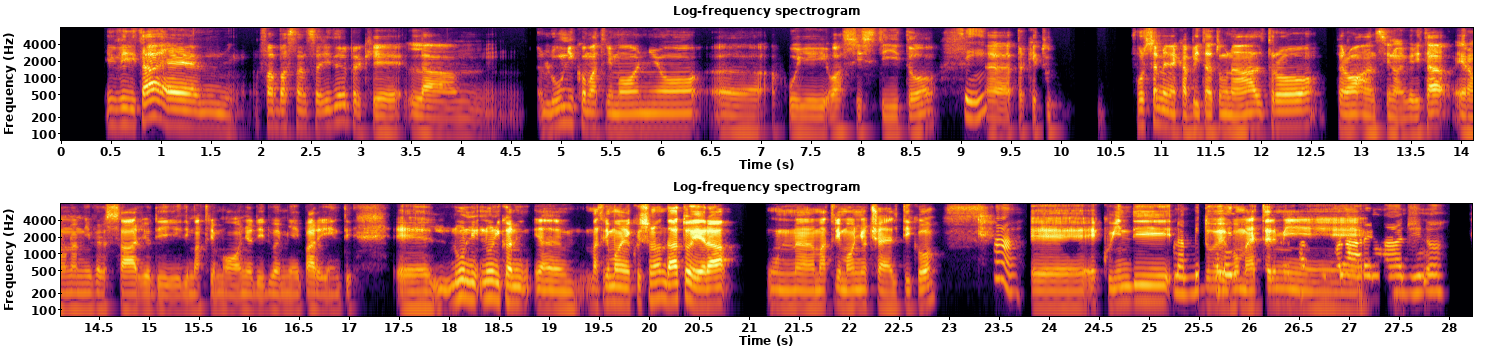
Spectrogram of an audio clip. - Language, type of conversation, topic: Italian, podcast, Come descriveresti il tuo stile personale?
- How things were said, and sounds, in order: none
